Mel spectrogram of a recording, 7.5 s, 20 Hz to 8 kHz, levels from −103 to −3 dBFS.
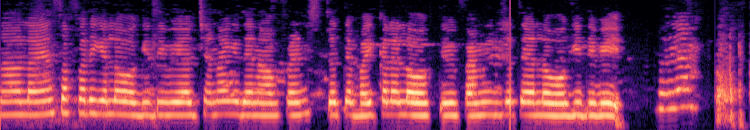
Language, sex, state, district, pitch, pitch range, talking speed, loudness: Kannada, male, Karnataka, Shimoga, 265 Hz, 260-275 Hz, 145 wpm, -16 LUFS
